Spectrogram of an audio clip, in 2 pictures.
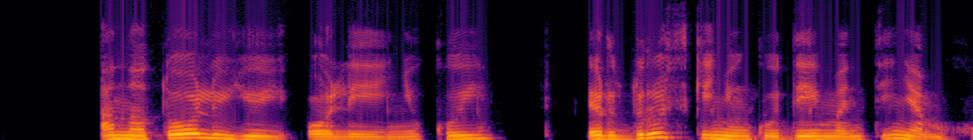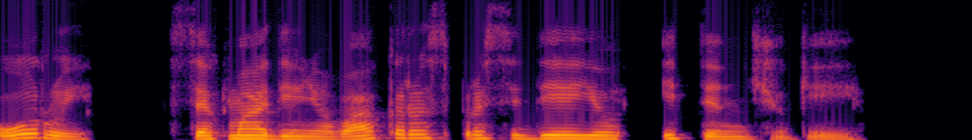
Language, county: Lithuanian, Utena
